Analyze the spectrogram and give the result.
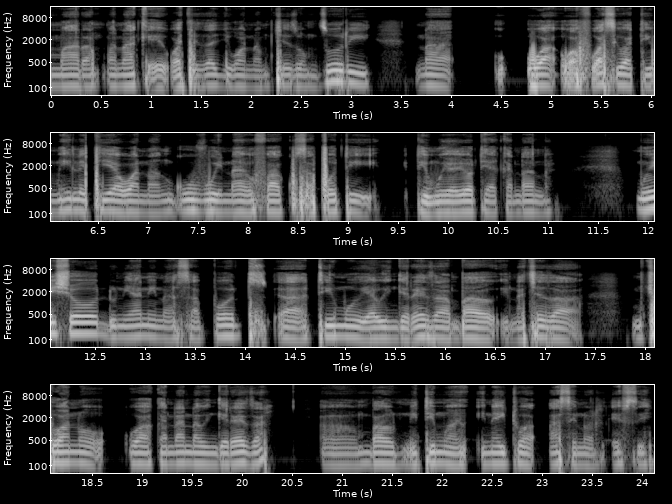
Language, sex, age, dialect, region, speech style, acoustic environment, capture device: Swahili, male, 25-34, Kenya - Nairobi Sheng-influenced, Kenya, excited; happy; focused, silence, mobile / Linux / Chrome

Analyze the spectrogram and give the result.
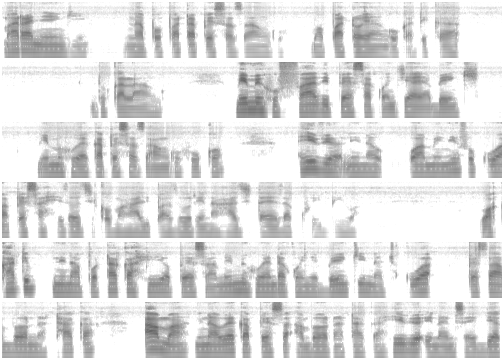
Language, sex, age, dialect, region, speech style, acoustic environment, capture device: Swahili, male, 18-24, Kenya - Nairobi Sheng-influenced, Kenya, happy, silence, mobile / Linux / Chrome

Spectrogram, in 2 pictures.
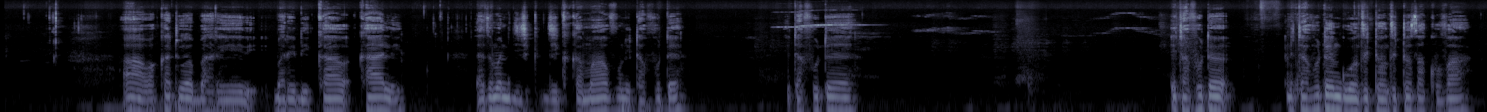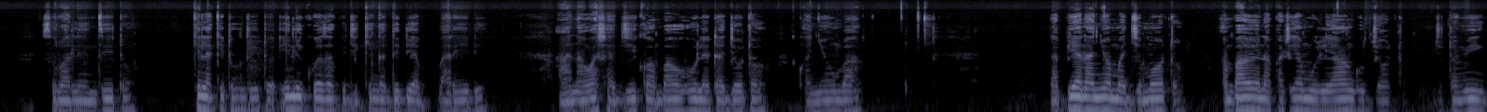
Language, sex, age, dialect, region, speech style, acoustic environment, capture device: Swahili, male, 18-24, Kenya - Nairobi Sheng-influenced, Kenya, focused; happy, silence, mobile / Linux / Chrome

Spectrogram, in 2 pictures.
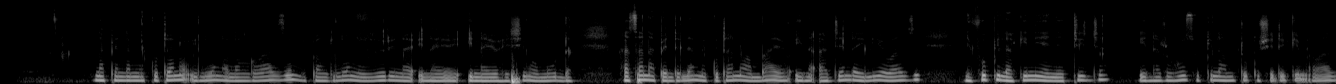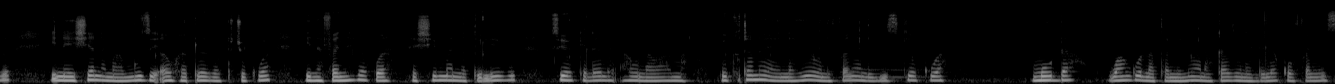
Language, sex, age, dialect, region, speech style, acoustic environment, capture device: Swahili, female, 25-34, Kenya - Nairobi Sheng-influenced, Kenya, relaxed, silence, mobile / Linux / Chrome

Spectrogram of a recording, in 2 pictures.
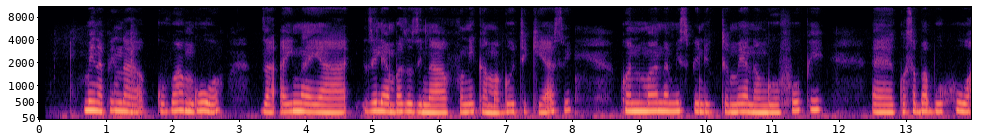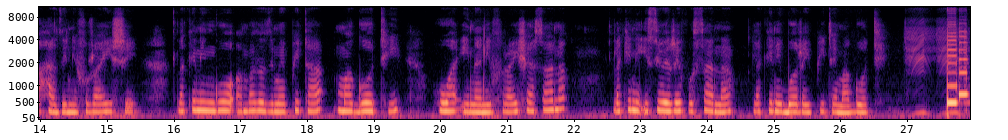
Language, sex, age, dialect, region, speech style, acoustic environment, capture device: Swahili, female, 18-24, Kenya - Mombasa, Kenya, anxious; relaxed; focused, nature; silence, mobile / Linux / Chrome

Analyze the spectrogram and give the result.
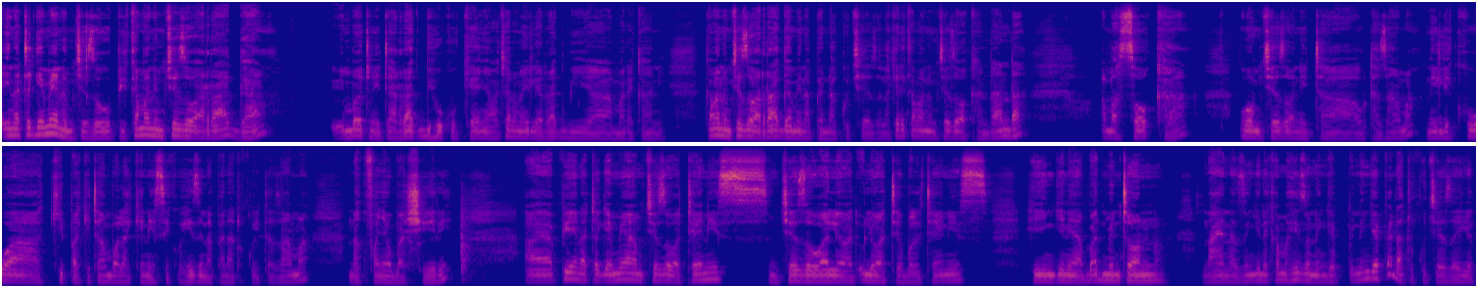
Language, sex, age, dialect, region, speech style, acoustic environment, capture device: Swahili, male, 25-34, Kenya - Nairobi Sheng-influenced, Kenya, tired, silence, mobile / Linux / Chrome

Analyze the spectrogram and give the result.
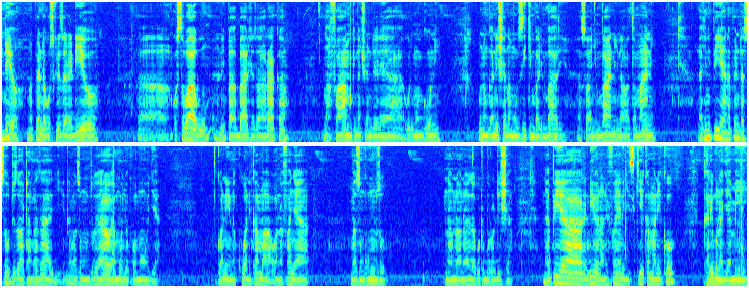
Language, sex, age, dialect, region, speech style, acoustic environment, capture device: Swahili, male, 25-34, Kenya - Nairobi Sheng-influenced, Kenya, happy, nature, desktop / Windows / Chrome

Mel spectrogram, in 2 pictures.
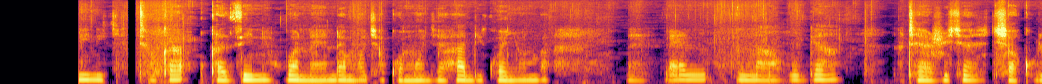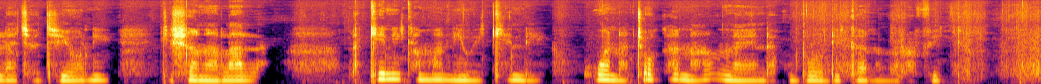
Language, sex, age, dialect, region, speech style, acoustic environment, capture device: Swahili, female, 25-34, Kenya - Nairobi Sheng-influenced, Kenya, happy, silence, mobile / Linux / Chrome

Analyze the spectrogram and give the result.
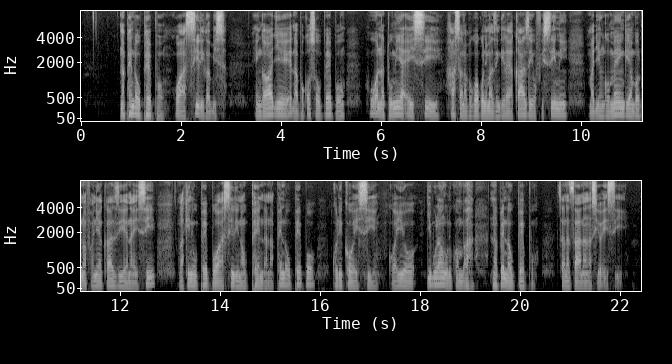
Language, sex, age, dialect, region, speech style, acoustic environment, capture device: Swahili, male, 25-34, Tanzania - Dar es Salaam, Tanzania, happy, nature, desktop / Windows / Chrome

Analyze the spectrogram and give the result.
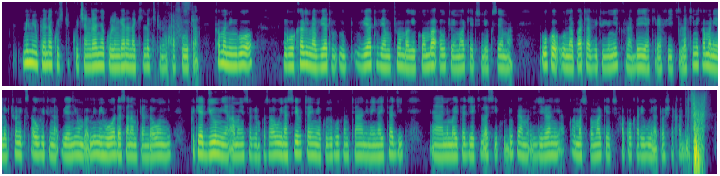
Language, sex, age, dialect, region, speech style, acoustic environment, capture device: Swahili, male, 18-24, Kenya - Nairobi Sheng-influenced, Kenya, relaxed, silence, desktop / Linux / Chrome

